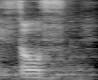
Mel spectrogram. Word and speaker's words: Thoth: out earlier the uh the greek uses an omega so even if you're using the greek reconstructed pronunciation it would be thoth whatever i'm not gonna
